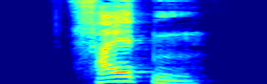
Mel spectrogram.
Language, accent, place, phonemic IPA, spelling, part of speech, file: German, Germany, Berlin, /ˈfaɪ̯tn̩/, fighten, verb, De-fighten.ogg
- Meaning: to fight ferociously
